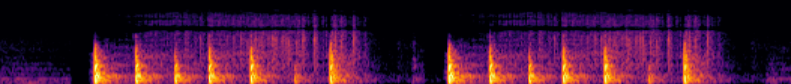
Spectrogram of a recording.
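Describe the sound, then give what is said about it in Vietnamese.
Knocks on a bedroom door at a late hour come in two quick bursts. Each burst has about six or seven sharp, even raps, and a brief silence separates them. “ai gõ cửa giờ này?”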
